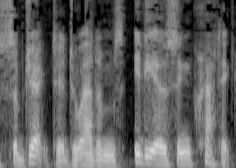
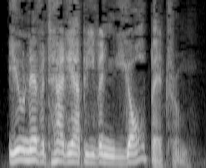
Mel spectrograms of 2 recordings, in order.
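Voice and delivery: put-on Pepper, chiding child; 7 semitones higher, 3 dB louder than usual. A narrator's reading. Pepper needles Adam.

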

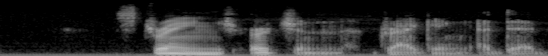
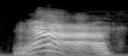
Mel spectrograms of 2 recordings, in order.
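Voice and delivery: startled cry; 11 dB louder than usual. Acted. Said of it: "said Harrogate when he glimpsed".

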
